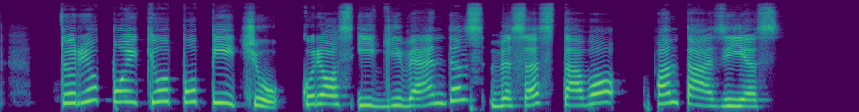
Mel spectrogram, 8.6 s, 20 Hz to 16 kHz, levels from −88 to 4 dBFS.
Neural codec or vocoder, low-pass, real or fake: none; 14.4 kHz; real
